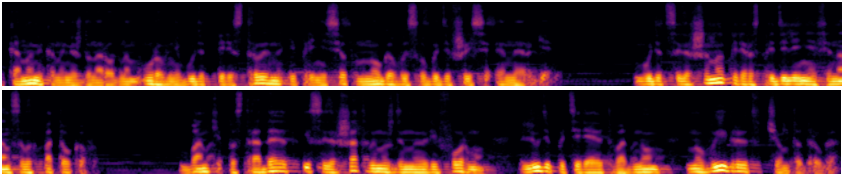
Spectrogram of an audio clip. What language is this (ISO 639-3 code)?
rus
